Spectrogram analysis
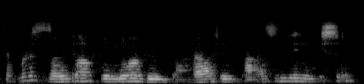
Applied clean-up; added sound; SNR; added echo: neural mask model DeepFilterNet 3.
